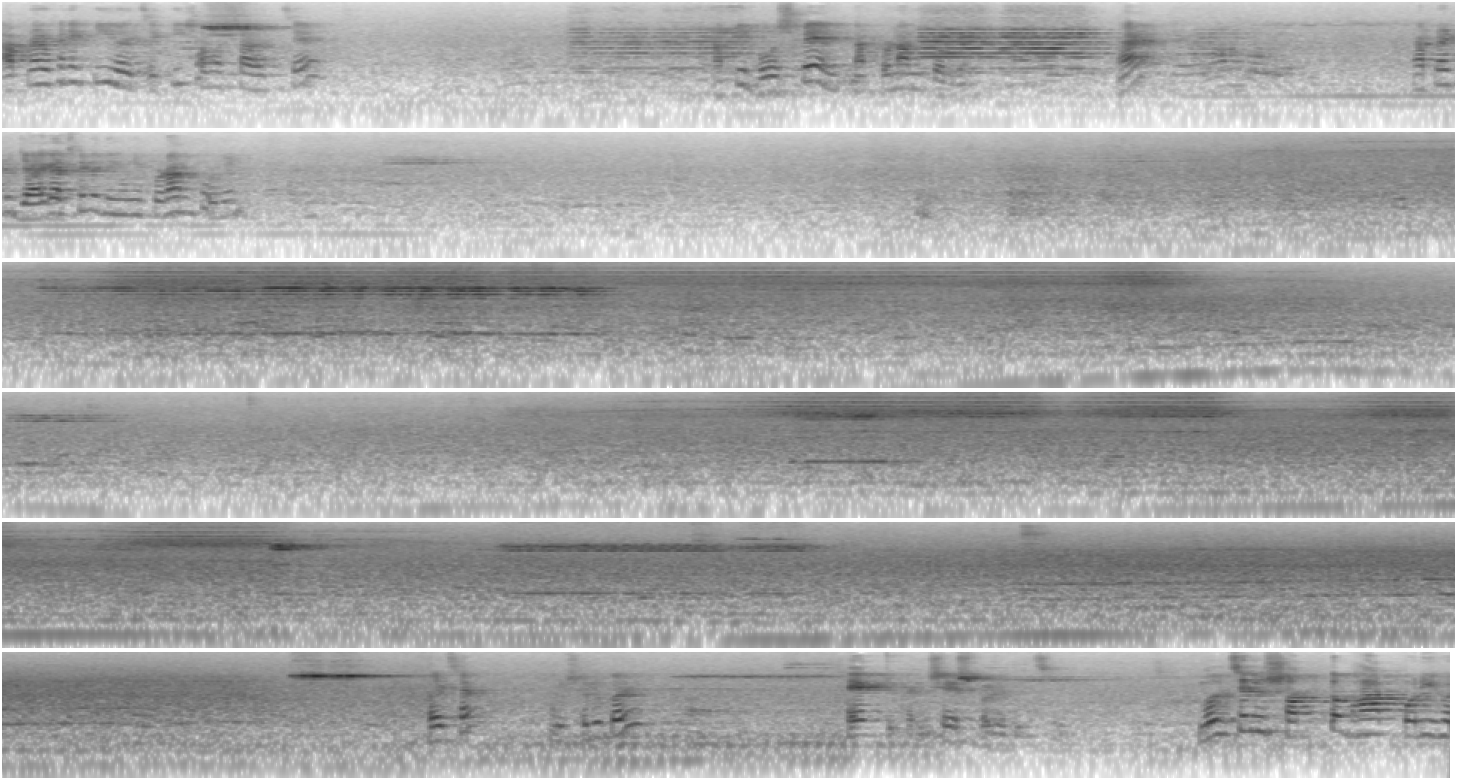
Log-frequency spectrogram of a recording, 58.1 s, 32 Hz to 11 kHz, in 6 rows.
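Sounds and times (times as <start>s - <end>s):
train rumbling past: 15.5s - 29.1s, 29.8s - 50.4s
train wheels squealing: 23.0s - 27.4s, 33.0s - 41.4s, 50.4s - 51.2s, 52.9s - 54.0s.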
